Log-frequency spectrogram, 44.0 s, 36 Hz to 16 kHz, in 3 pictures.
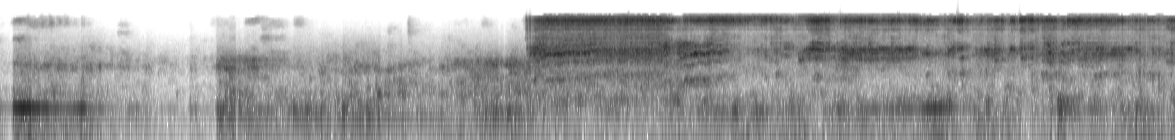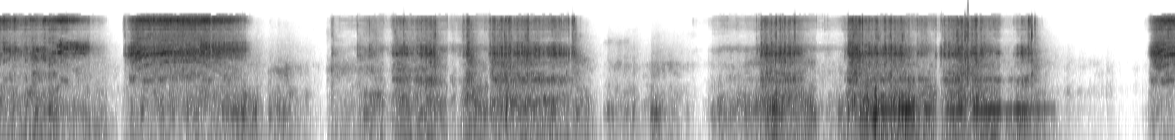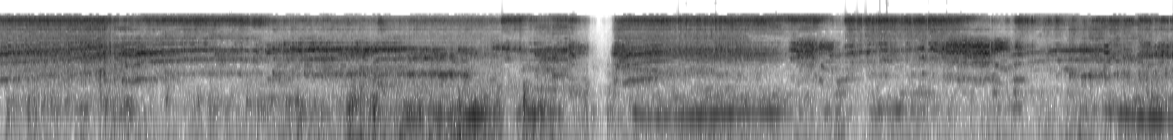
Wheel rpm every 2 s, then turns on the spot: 0, 0, 0, 100, 150, 160, 160, 120, 50, 10, 40, 0, 20, 20, 70, 150, 160, 160, 100, 140, 150, 150.
18-22 24-28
